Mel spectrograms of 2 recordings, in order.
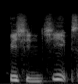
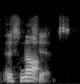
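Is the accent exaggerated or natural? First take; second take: exaggerated; natural. First: The accent is exaggerated in a mocking imitation. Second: The accent is the speaker's own natural one. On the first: This is how others mock the way they talk. The speaker calls it wrong. "They say, fish and chips, ha ha ha ha. That's not how we talk" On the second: This is how they really talk. The speaker calls it right. "We say fish and chips"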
